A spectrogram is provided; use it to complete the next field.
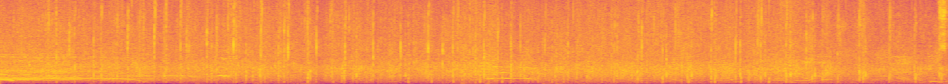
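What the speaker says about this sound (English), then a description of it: "One more round of applause." An audience at a cruise orientation session claps and cheers in a lively burst that thins slightly but continues throughout, with voices mixed into the crowd noise.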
